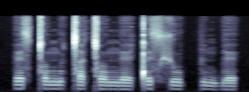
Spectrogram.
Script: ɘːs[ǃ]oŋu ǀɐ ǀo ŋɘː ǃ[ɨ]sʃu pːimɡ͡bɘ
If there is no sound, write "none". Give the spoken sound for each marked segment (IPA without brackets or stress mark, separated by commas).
ǀ, ɨ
